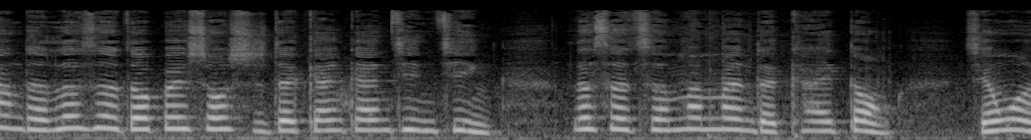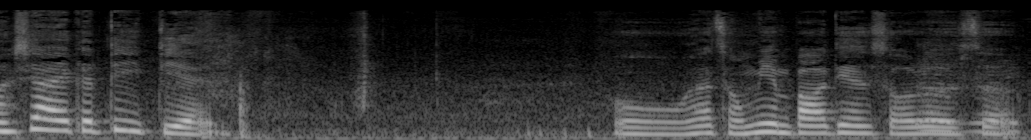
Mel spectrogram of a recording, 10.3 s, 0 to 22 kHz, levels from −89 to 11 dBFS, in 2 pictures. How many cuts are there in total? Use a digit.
1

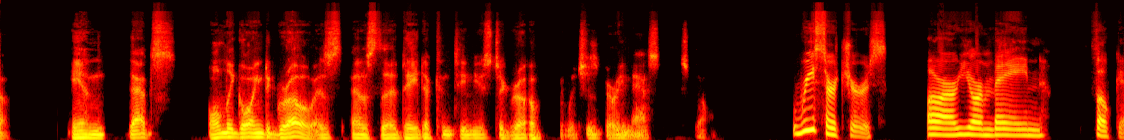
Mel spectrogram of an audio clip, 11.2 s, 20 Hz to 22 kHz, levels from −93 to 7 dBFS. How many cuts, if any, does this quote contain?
1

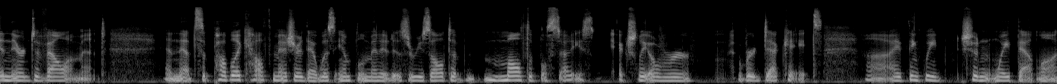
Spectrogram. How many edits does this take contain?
0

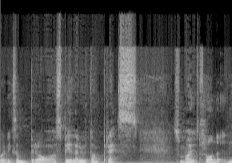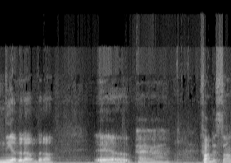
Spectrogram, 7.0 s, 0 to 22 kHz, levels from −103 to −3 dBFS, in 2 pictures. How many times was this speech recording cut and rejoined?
2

